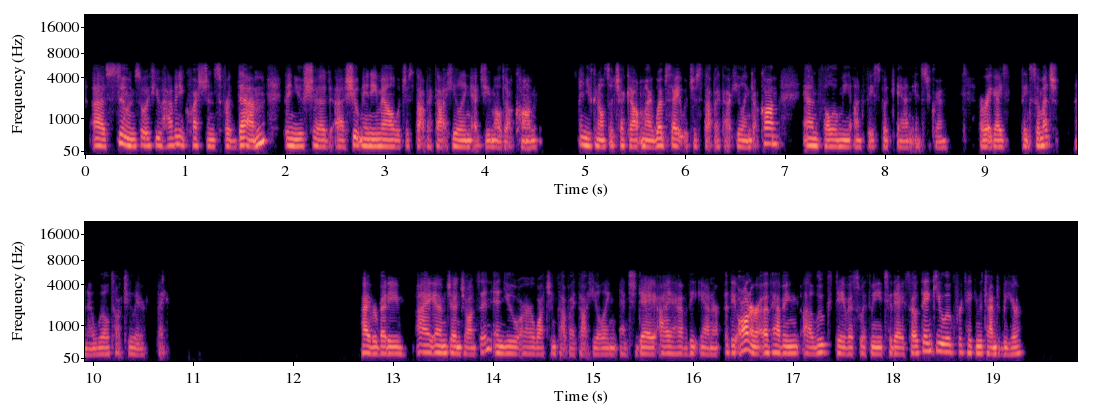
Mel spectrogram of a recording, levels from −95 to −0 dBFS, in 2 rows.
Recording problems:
wrong speed, natural pitch; too fast; 1.6 times normal speed
high frequencies cut off; noticeable; nothing above 5.5 kHz

